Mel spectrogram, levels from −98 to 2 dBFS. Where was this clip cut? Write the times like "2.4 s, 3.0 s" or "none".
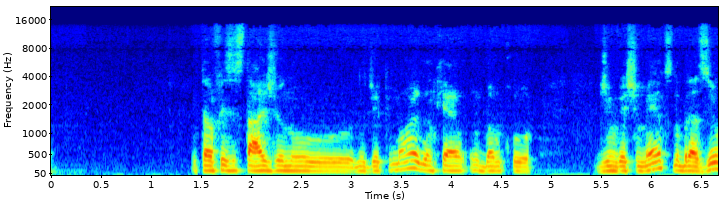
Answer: none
